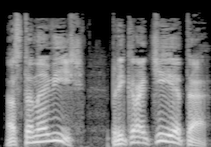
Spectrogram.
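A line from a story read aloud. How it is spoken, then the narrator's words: Desperate shout. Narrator (Russian): отчаянно закричал Максим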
